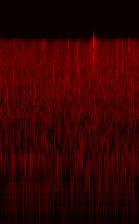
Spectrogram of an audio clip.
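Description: Faint steady rain, close to silence, with a few faint drop ticks.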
